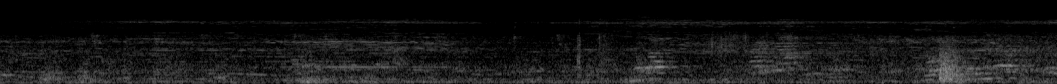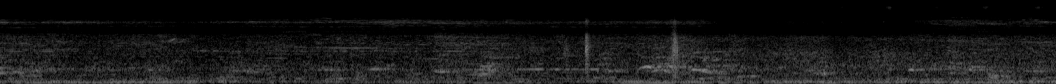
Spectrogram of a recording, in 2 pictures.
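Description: Faint, indistinct voices coming and going over a steady background hiss.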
